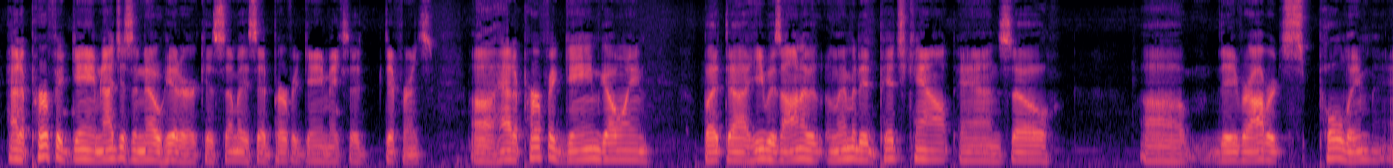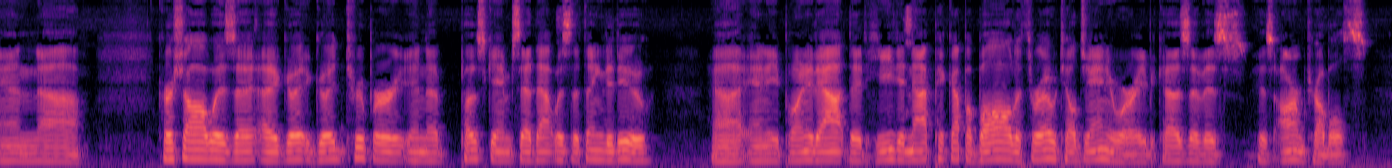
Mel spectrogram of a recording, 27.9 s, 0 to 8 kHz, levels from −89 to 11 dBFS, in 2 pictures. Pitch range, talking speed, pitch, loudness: 100-115 Hz, 170 wpm, 105 Hz, -25 LUFS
